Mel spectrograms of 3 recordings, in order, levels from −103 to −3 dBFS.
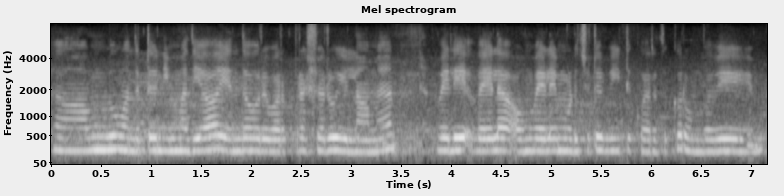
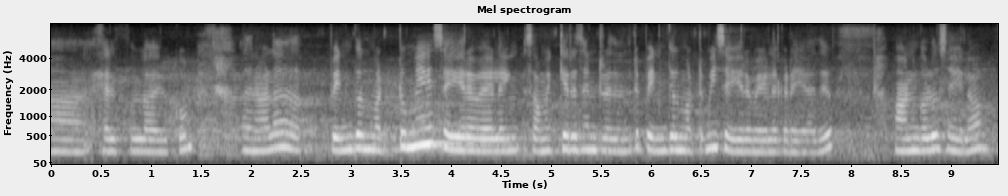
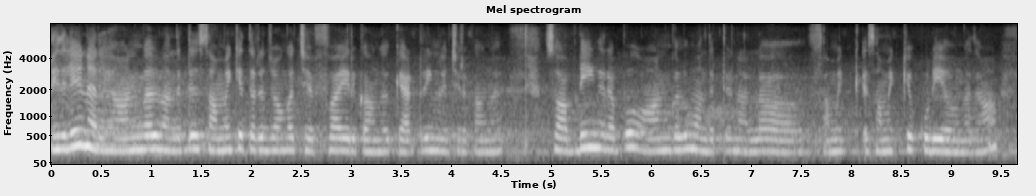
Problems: constant background noise, continuous background conversations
